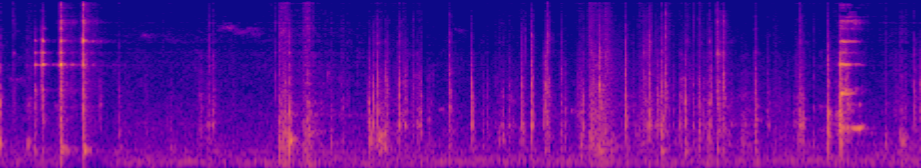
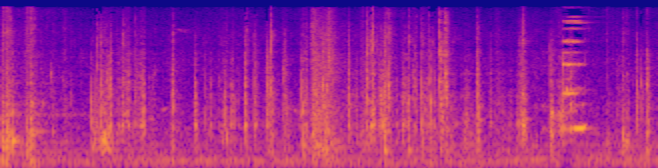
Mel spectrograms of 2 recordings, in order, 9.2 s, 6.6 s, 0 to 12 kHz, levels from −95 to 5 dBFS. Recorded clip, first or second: second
